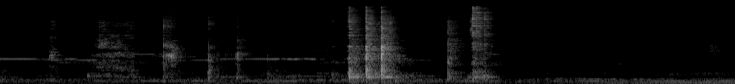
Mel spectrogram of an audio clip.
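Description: A spatula scraping and stirring split lentils in a frying pan: a series of short rasping strokes, the loudest cluster about three and a half to five seconds in, after which it goes quiet with only a low hum.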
